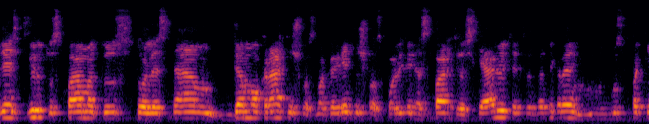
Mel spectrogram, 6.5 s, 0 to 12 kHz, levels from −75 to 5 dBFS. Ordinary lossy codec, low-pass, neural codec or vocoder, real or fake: Opus, 32 kbps; 10.8 kHz; none; real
